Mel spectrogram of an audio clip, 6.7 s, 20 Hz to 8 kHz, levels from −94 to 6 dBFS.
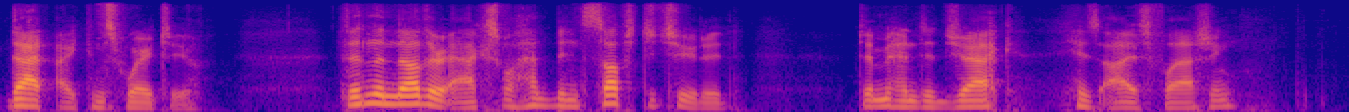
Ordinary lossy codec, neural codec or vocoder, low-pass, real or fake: AAC, 48 kbps; codec, 16 kHz in and 24 kHz out, 0.6 kbps, FocalCodec, streaming, 4096 codes; 7.2 kHz; fake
